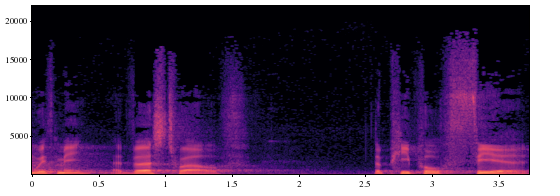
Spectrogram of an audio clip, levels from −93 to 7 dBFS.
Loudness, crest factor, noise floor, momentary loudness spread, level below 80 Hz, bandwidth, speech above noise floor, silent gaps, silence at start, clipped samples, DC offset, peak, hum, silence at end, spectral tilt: -28 LUFS; 18 dB; -63 dBFS; 13 LU; -60 dBFS; 18 kHz; 36 dB; none; 0 s; under 0.1%; under 0.1%; -10 dBFS; none; 0 s; -5.5 dB/octave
